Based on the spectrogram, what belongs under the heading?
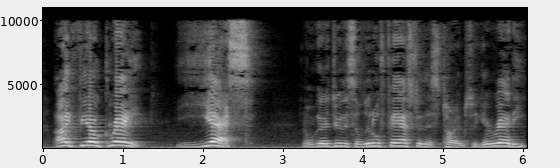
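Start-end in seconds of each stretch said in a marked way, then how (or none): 0.2-1.3 loud, slow, forceful delivery. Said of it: "say this like you mean it".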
